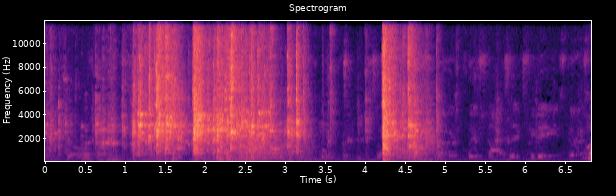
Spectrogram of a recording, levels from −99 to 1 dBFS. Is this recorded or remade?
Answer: remade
